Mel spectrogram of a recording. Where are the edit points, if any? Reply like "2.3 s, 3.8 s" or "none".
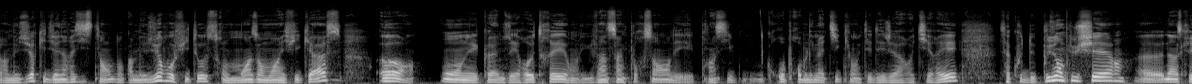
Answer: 1.3 s, 5.1 s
